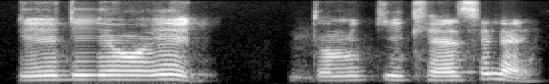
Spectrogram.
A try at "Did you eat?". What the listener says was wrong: Very good.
